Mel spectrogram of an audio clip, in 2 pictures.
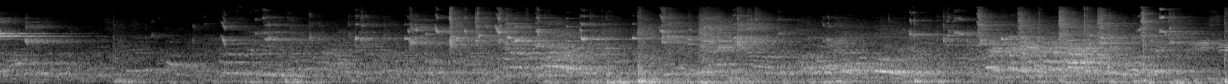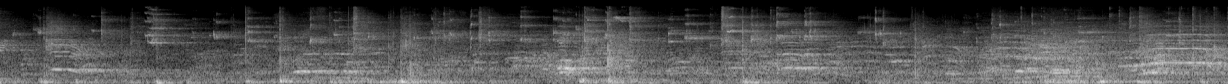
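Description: Sneakers squeak on a hardwood basketball court in a large echoing gym.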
